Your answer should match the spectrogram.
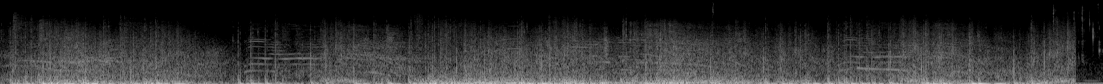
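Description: Continuous barrage of musket volleys and booming artillery fire from a Civil War battle at Gettysburg in Ultimate General: Civil War, dense overlapping shots and rumbling blasts sustained at steady loudness throughout.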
